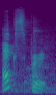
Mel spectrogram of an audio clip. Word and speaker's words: expert: right number eight is expert expert expert has two syllables and it's dressed on the the first right so 2-1 expert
